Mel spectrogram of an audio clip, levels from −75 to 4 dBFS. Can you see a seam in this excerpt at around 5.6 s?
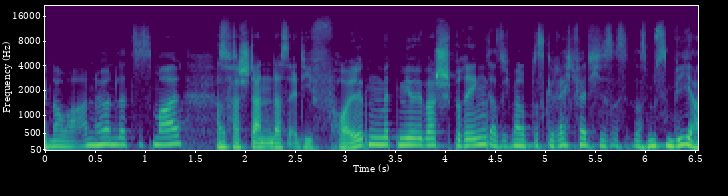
no; 2 cuts; at 1.7 s, 4.4 s

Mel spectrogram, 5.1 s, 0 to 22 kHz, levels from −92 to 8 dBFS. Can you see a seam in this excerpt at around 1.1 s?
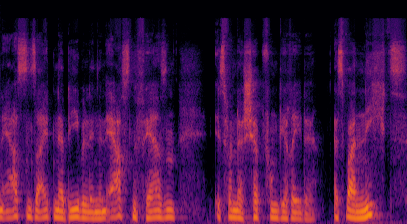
no; 1 cut; at 4.0 s

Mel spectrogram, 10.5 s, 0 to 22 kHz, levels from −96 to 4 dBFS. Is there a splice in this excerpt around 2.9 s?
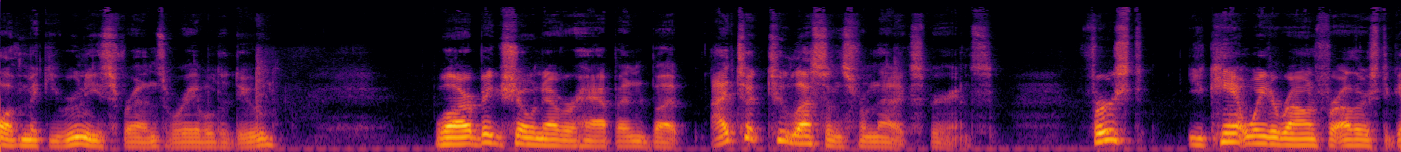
no; 0 cuts

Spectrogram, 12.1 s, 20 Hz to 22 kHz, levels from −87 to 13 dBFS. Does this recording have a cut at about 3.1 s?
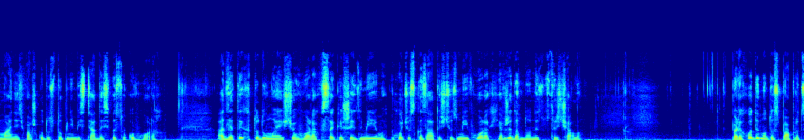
no; 1 cut; at 5.8 s

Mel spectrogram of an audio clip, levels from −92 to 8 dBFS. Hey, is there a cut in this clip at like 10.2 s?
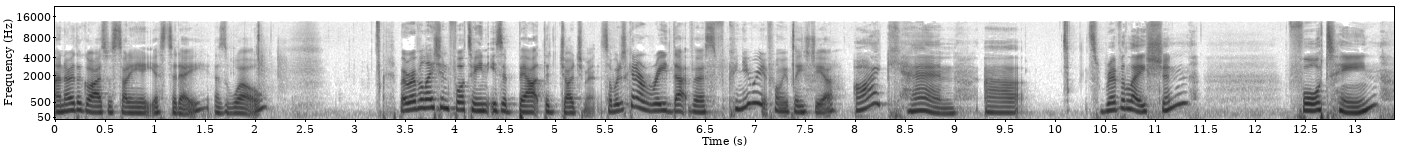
no; 0 cuts

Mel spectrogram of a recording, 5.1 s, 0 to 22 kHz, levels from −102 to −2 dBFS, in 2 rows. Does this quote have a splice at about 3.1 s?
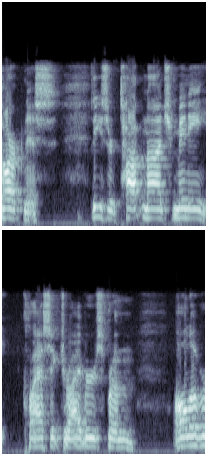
no; 1 cut; at 1.1 s

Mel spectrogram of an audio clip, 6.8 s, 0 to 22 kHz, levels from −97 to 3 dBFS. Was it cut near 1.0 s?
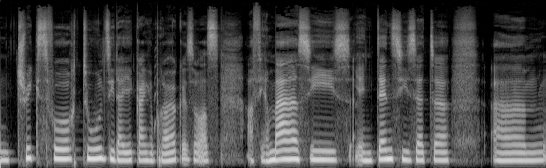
no; 1 cut; at 4.4 s

